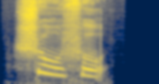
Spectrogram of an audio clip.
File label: "束缚", Chinese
